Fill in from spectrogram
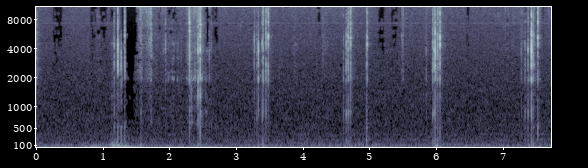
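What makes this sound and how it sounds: Fingernails tap and scratch the label area of an empty, hollow, clear plastic Dasani water bottle with a green cap, held upright. Short, bright clicky taps and brief scratches cut sharply and fade quickly over a steady low rumble.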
